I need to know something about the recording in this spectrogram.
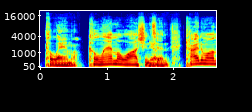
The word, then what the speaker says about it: Kalama: How do you pronounce it? Kalama. Kalama.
